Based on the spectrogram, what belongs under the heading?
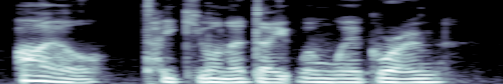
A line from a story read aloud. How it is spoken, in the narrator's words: she whispered back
